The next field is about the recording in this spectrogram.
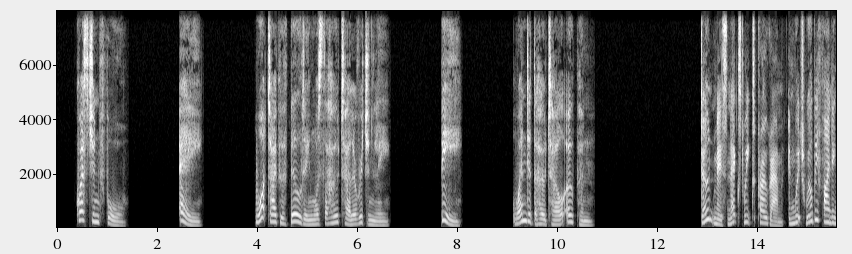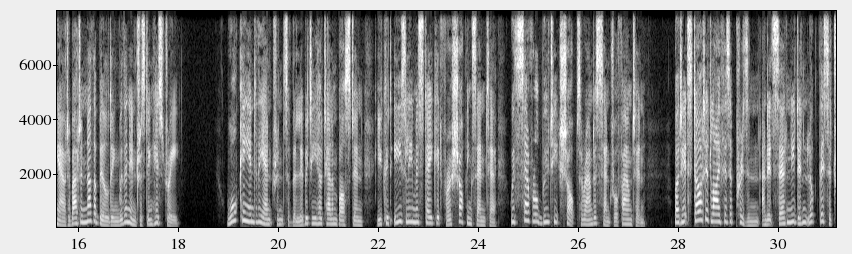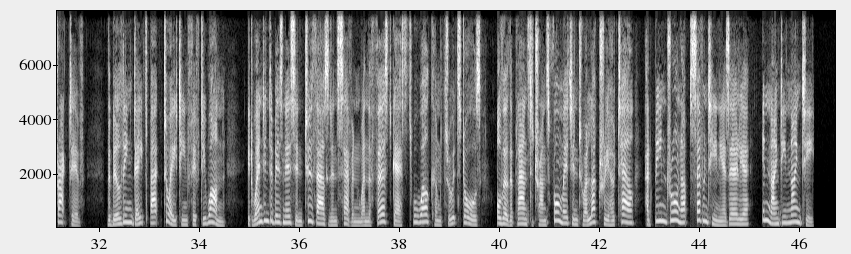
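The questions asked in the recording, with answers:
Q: What type of building was the hotel originally?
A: a prison

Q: When did the hotel open?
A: 2007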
